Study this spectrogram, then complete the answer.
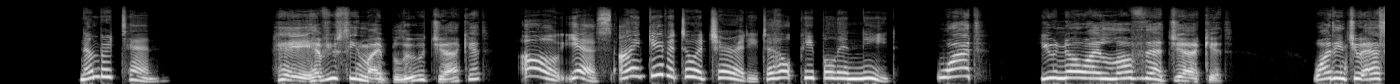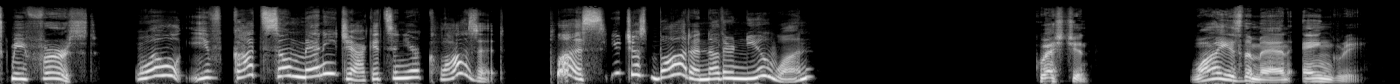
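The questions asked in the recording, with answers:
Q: Why is the man angry?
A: The woman gave his favorite blue jacket to charity without asking him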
